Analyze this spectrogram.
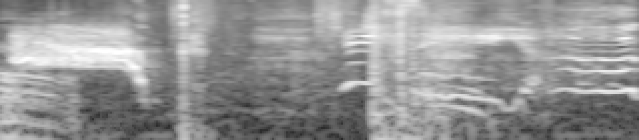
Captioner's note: scream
